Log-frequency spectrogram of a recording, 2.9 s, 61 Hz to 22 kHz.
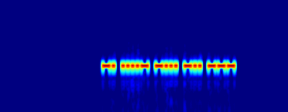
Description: Morse code, heard as a keyed tone, about 53 wpm, 690 Hz. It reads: N4BDO
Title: USA Call Signs - 5 Characters - 3x Character Spacing - 50wpm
